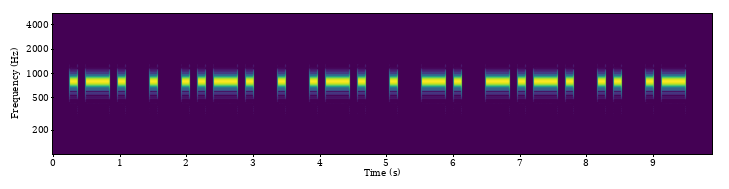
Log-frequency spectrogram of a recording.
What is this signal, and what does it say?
Morse code, heard as a keyed tone, about 10 wpm, 800 Hz. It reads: REFERENCIA
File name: Portugais - texte en clair 1 - vitesse - 10 mots minute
